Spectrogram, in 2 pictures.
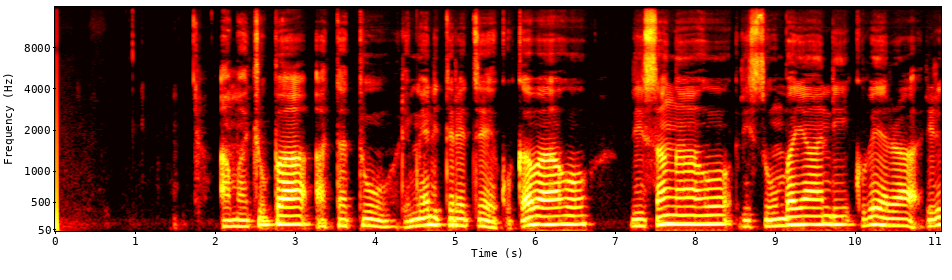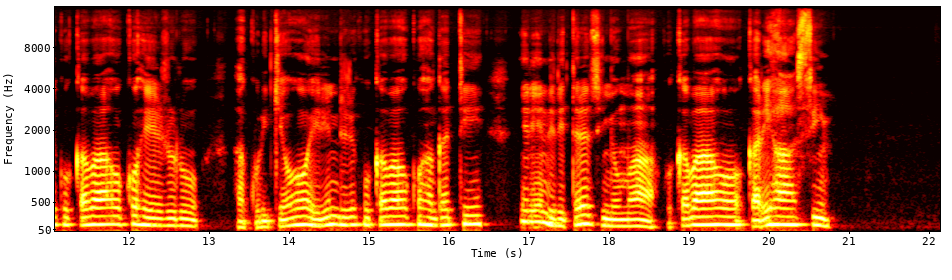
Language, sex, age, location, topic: Kinyarwanda, female, 18-24, Huye, health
